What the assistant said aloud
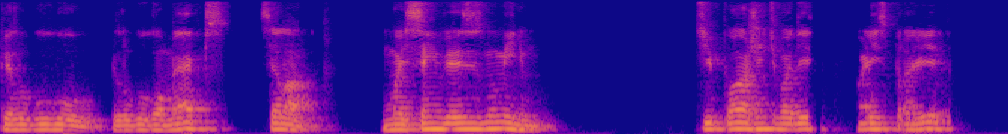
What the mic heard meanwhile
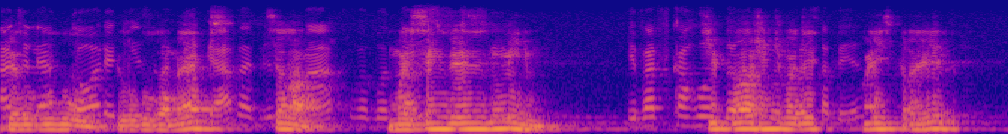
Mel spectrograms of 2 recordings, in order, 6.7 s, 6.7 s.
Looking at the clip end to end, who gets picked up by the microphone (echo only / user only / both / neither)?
both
